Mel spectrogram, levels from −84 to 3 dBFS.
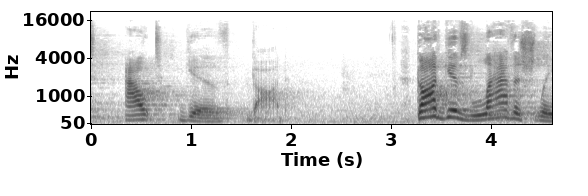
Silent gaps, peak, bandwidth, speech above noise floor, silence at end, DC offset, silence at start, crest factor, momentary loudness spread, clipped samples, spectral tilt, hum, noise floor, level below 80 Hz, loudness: none; -2 dBFS; 16 kHz; 31 dB; 0 s; under 0.1%; 0 s; 24 dB; 21 LU; under 0.1%; -3.5 dB/octave; none; -54 dBFS; -64 dBFS; -22 LUFS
